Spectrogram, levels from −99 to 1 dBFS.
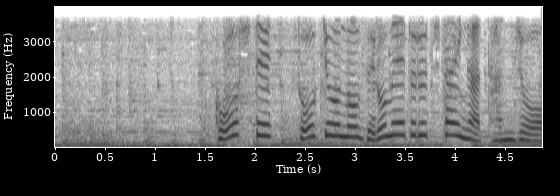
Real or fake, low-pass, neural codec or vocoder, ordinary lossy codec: real; 3.6 kHz; none; none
